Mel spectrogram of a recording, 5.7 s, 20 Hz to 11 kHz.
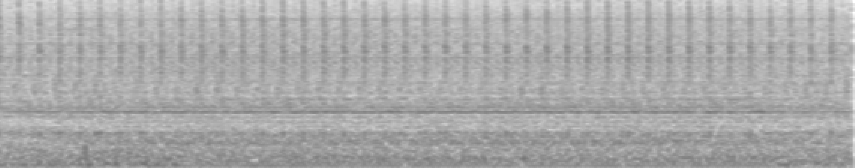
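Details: Hyundai Accent cold start, about a minute after starting: a steady, sharp, diesel-like ticking near four per second at idle that comes and goes. The owner suspects the hydraulic lifters and has driven with it for 3–4 years.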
